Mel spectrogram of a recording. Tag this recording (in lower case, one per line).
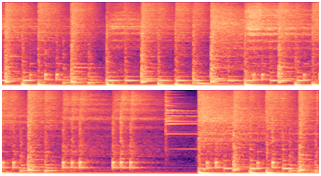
playing bass drum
